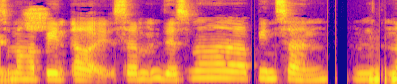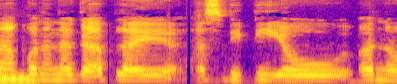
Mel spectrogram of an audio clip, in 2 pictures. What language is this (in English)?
Filipino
